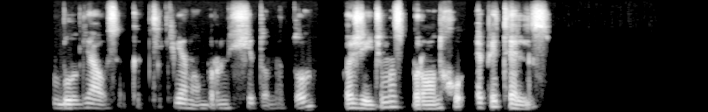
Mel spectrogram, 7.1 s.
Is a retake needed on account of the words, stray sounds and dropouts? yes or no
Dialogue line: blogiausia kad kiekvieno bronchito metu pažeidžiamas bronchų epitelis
no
